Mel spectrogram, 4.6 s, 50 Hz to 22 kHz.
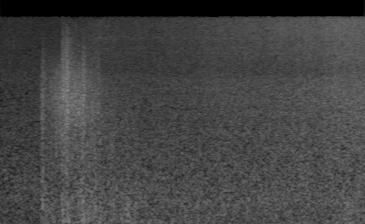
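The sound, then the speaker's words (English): A stormy sea roars steadily, waves surging and crashing amid gusting wind, with a brief louder swell of noise near the start and a deep, thunder-like rumble underneath. No voices. “It was a stormy 2-month trip over.”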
